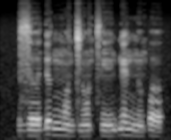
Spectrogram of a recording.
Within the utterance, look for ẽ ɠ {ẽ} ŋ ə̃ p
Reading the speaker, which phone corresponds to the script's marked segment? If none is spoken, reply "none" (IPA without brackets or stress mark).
ɛ̃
